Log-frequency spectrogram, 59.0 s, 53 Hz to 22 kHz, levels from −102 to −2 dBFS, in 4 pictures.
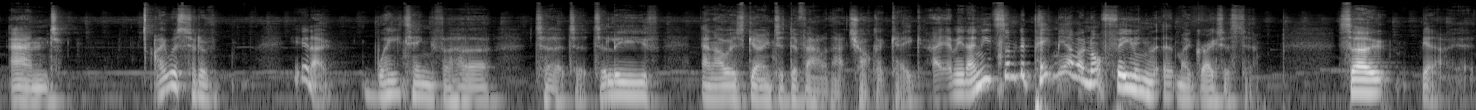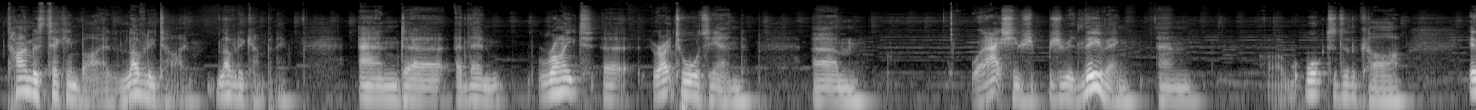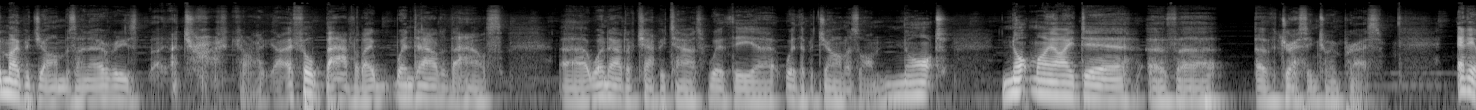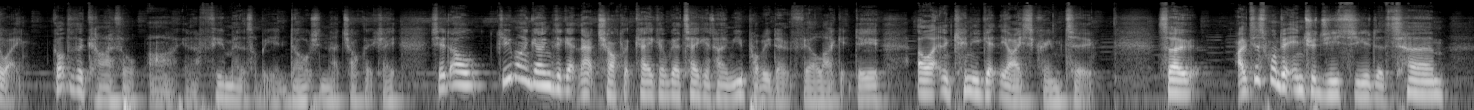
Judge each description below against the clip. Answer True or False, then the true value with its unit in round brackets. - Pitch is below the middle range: True (100 Hz)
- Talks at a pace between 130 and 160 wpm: False (185 wpm)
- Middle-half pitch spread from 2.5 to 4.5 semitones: False (5.3 semitones)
